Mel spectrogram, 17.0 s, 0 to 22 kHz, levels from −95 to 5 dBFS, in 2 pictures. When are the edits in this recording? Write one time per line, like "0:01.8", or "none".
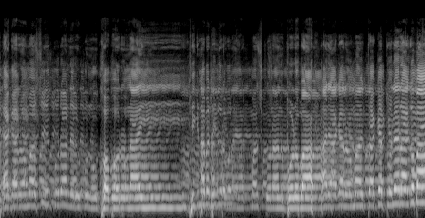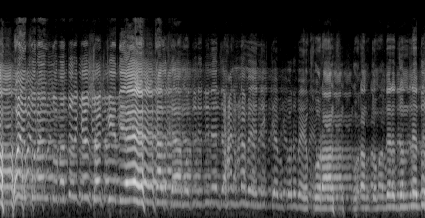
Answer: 0:04.7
